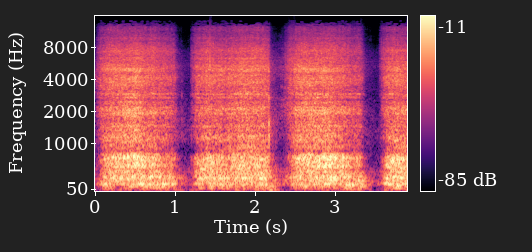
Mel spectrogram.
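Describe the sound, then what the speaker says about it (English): A lapping tool rubbed back and forth inside Ruger 10/22 scope rings, giving steady rasping strokes about a second long with brief pauses where the direction reverses. "now I'm going to start lapping it. You just move this back and forth."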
